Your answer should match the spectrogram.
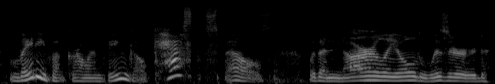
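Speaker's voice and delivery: ordinary talk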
